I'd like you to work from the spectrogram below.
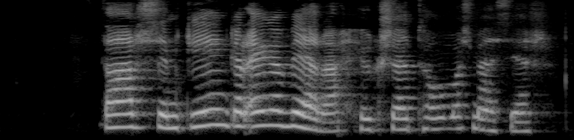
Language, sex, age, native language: Icelandic, female, 13, Icelandic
